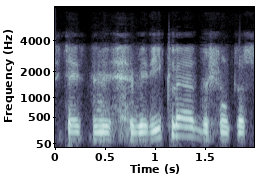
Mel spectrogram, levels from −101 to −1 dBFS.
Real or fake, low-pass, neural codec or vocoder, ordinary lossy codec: real; 7.2 kHz; none; AAC, 32 kbps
